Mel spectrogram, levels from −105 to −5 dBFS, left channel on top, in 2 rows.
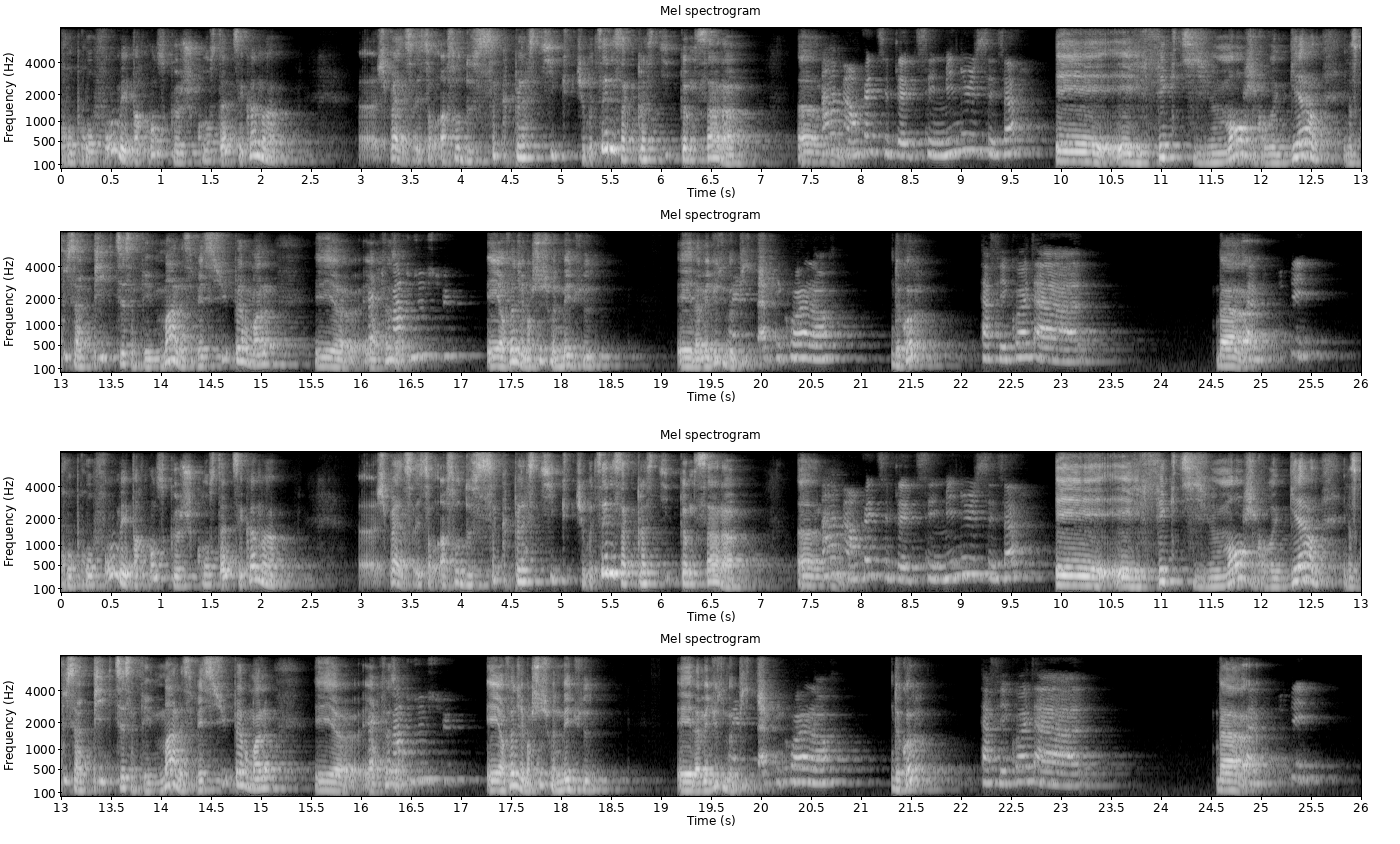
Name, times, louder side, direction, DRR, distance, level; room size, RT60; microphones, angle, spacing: voice 1, 0.0-2.2 3.0-6.8 7.4-7.9 9.9-15.1 15.5-16.4 17.3-18.3 19.2-20.1 21.3-21.6 24.6-24.9, right 1 dB, 65° right, 4 dB, 1.6 m, -28 dB
voice 2, 7.6-9.6 16.1-17.0 19.7-20.7 22.2-23.3 24.8-25.0 25.3-25.5, left 2 dB, 10° left, 0 dB, 1.5 m, -33 dB
19.0 x 7.5 x 3.1 m, 0.88 s
head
